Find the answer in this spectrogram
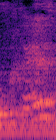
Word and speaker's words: fraise: Comme le mot fraise, regardez le S. Il est mis entre le I et le E. Ça se lit ZE, fraise, peser.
